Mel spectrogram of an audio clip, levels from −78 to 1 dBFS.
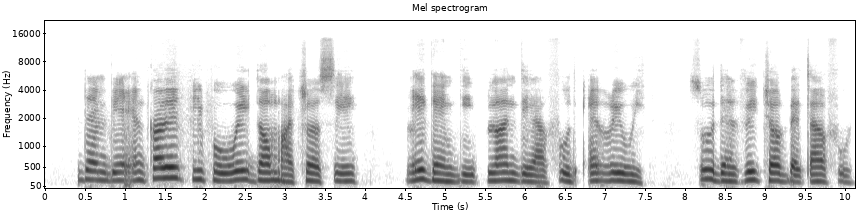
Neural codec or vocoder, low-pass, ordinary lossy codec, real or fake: codec, 44.1 kHz, 2.6 kbps, DAC; 14.4 kHz; none; fake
